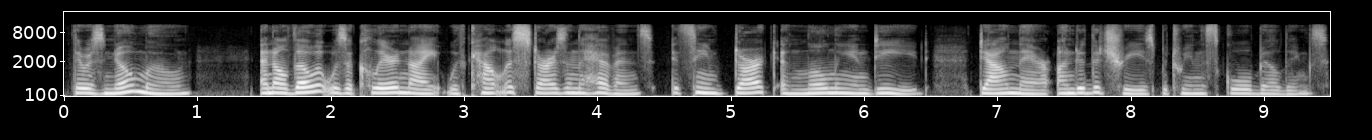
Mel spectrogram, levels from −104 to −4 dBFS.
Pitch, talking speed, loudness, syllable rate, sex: 200 Hz, 200 wpm, -18 LUFS, 5.3 syllables/s, female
